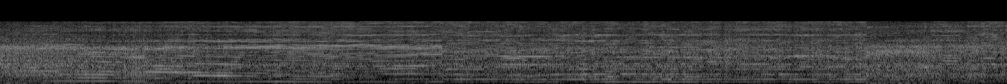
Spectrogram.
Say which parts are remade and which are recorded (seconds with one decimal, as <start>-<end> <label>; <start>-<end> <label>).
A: 0.0-7.0 recorded; 7.0-8.3 remade; 8.3-10.1 recorded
